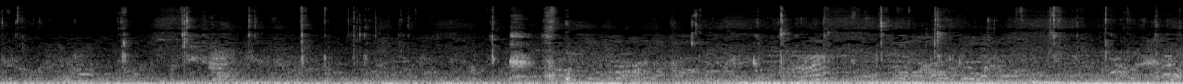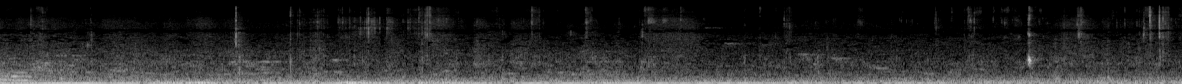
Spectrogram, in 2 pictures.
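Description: Crayfish shells crack and crunch in gloved hands.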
